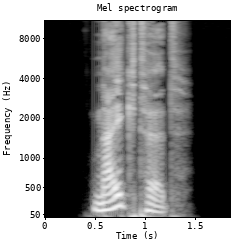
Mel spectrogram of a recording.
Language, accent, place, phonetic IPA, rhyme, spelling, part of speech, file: German, Germany, Berlin, [ˈnaɪ̯ktət], -aɪ̯ktət, neigtet, verb, De-neigtet.ogg
- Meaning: inflection of neigen: 1. second-person plural preterite 2. second-person plural subjunctive II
